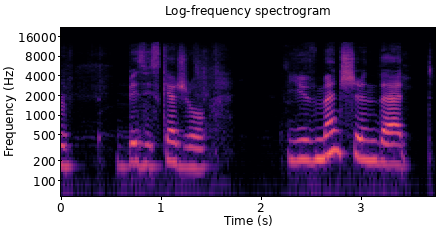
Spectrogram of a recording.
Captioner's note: speaking French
